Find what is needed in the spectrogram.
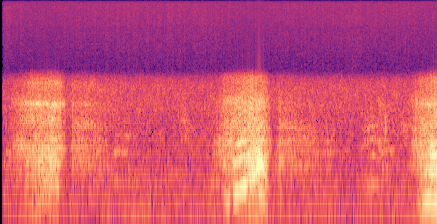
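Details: Rough, rattling snores on each breath in from a man deeply asleep, about three in nine seconds with quiet pauses between; ordinary snoring.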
